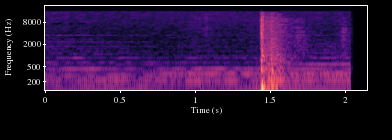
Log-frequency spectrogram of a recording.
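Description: Quiet music holding a steady chord, then a single sudden deep thud about one and a half seconds in that rings out briefly, in the manner of a dropped-in meme sound effect.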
